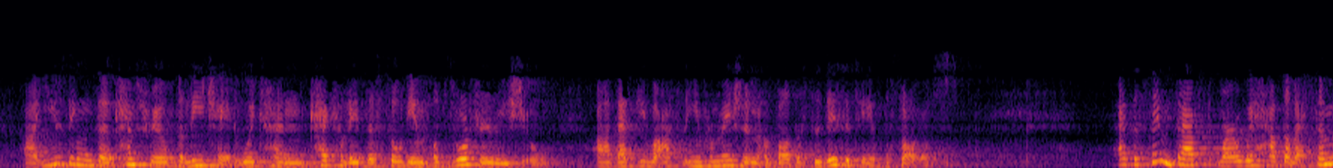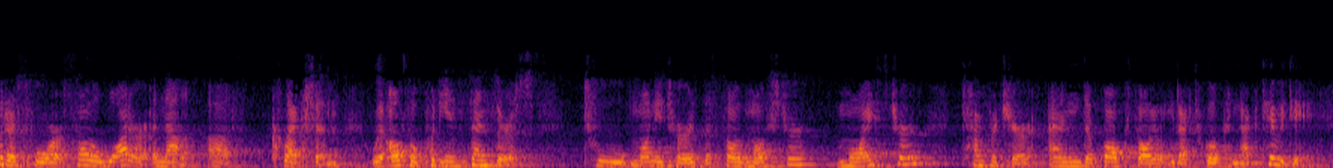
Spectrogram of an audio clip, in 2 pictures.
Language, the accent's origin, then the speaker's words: English; El Paso, Texas, United States; So I'm from El Paso, Texas. That's the western part of the Texas. We border with New Mexico and Mexico.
